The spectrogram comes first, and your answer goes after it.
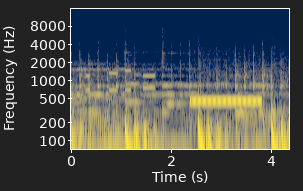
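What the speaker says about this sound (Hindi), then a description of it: "लाइनमैन साहब के फोन लगाऊं" A telephone being dialled in a rural Malwa village home, with a run of short dial beeps, a steady tone held for over a second, then more beeps, loud and close.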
